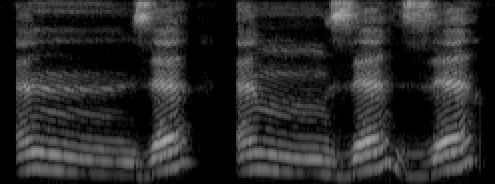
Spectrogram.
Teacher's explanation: المد المنفصل علامه المد عموما اللي هي جناح الطائر انزلناه عندي بين النون وحرف الزاي في حكم الاخفاء الحقيقي للنون · أطلع صفير الزاي اللي عامل زي زنة النحلة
